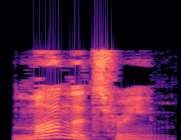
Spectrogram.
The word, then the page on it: monotreme: British English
